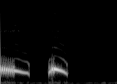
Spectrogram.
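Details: Spotted dove on a fast-response lure recording: one burry descending coo followed by a shorter arched coo, deep and soft, in a quiet background.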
